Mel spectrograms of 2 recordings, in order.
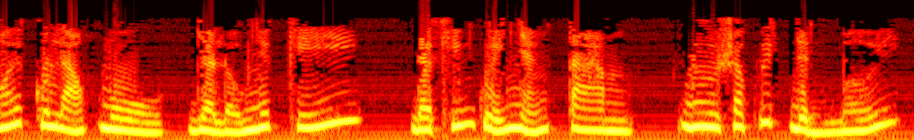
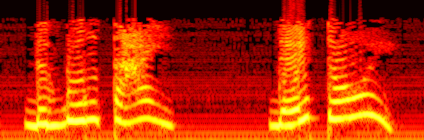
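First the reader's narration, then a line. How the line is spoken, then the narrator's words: Shout. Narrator (Vietnamese): Lộ Nhất Khí cũng hét lên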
